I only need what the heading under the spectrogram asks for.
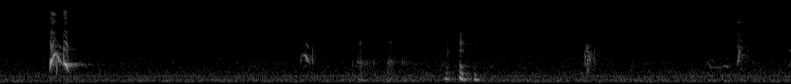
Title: Funny hiccups ~~~~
